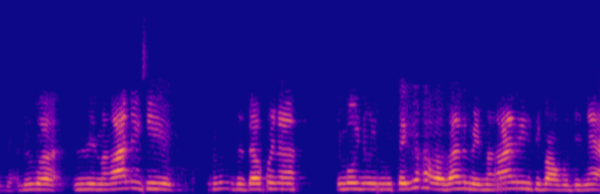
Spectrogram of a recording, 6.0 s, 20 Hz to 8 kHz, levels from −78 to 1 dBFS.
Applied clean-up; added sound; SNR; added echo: neural mask model DeepFilterNet 3.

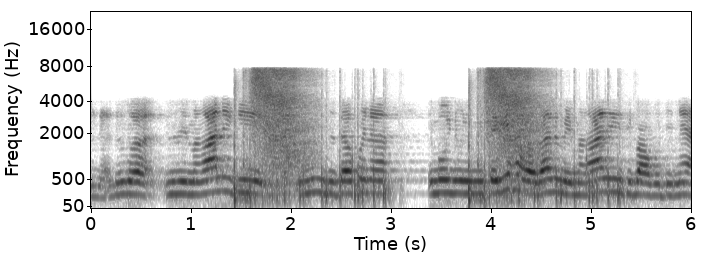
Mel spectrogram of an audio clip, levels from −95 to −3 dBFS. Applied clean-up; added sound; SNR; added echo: none; Gunshot, gunfire; 3 dB; reverberation time 0.6 s.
